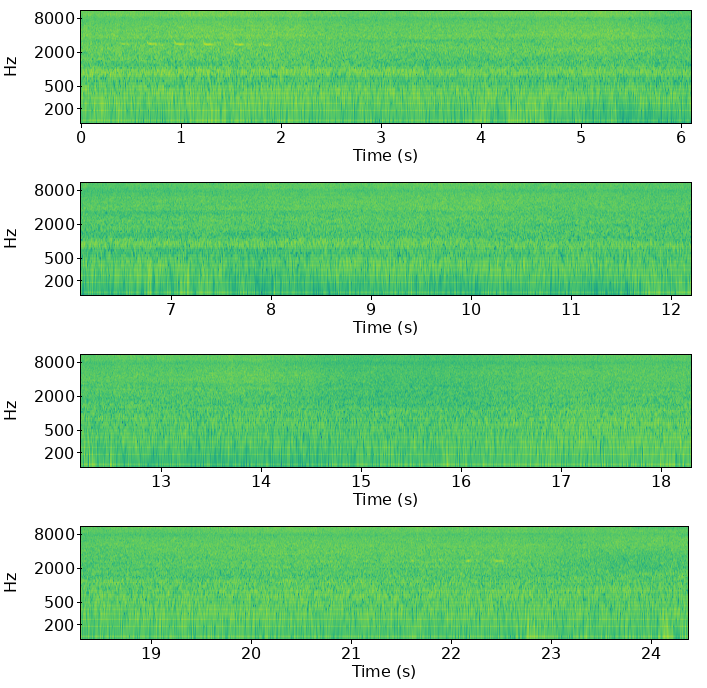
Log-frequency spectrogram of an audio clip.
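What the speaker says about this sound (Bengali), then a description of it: "উথালি পাথালি সমুদ্র।" Rough, high-tide sea waves surge onto a beach at Mandarmani, a loud continuous broadband roar of surf that swells and eases throughout with no voices.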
